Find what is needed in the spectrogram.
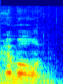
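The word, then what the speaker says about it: jamón: can I offer you some more jamon?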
